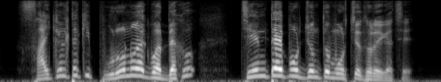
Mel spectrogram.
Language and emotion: Bengali, disgusted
